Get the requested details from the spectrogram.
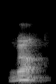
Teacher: That is, in addition to the place of pronunciation for this class, that is the throat, as well as nose, both are involved in pronouncing the fifth letter of this class, which is nga. When you say nga, the sound comes from the throat as well as nose. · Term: nasal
